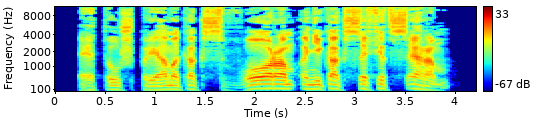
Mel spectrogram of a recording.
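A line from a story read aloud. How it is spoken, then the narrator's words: Grumbling to himself. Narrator (Russian): проворчал про себя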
